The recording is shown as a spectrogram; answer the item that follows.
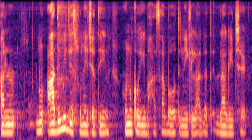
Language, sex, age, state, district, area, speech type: Maithili, male, 18-30, Bihar, Darbhanga, rural, spontaneous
